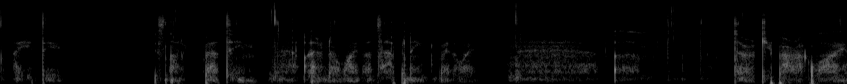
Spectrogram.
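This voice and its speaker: Someone whispers at a moderate pace, leaving long, frequent pauses. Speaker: ASMR creator. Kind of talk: ASMR football predictions talk. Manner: whispered.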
